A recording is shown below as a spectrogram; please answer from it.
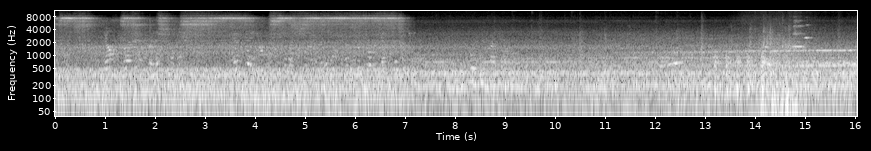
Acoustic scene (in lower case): subway train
